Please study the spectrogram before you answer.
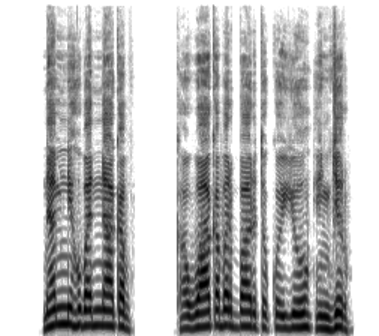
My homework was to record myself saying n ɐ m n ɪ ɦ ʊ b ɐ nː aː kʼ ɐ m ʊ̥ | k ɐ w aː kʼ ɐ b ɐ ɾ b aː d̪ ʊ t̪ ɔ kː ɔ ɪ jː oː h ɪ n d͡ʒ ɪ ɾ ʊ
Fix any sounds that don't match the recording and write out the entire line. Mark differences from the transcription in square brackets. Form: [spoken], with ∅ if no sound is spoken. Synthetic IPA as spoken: n ɐ m n ɪ ɦ ʊ b ɐ nː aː kʼ ɐ [b] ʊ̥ | k ɐ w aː kʼ ɐ b ɐ ɾ b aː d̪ ʊ t̪ ɔ kː ɔ ɪ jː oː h ɪ n d͡ʒ ɪ ɾ ʊ

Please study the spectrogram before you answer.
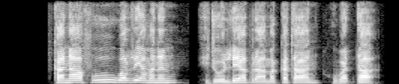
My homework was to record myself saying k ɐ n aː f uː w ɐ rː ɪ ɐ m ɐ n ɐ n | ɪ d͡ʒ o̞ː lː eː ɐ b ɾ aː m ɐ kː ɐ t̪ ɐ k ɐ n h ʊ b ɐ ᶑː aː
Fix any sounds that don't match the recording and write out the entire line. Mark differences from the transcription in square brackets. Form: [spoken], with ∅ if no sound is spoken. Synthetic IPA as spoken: k ɐ n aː f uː w ɐ rː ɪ ɐ m ɐ n ɐ n | ɪ d͡ʒ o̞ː lː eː ɐ b ɾ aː m ɐ kː ɐ t̪ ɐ [ʔ] ɐ n h ʊ b ɐ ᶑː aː

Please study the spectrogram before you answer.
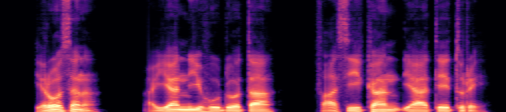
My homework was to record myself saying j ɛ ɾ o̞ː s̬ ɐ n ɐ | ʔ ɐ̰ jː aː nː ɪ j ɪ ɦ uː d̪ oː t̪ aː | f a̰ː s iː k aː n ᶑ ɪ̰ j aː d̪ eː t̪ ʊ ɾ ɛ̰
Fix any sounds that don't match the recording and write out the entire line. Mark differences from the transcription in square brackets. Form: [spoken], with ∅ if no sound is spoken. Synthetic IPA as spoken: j ɛ ɾ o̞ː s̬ ɐ n ɐ | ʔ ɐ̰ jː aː nː ɪ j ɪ ɦ uː d̪ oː t̪ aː | f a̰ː s iː k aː n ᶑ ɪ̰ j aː [t̪] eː t̪ ʊ ɾ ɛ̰

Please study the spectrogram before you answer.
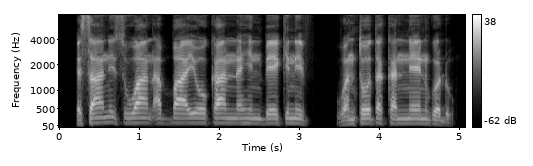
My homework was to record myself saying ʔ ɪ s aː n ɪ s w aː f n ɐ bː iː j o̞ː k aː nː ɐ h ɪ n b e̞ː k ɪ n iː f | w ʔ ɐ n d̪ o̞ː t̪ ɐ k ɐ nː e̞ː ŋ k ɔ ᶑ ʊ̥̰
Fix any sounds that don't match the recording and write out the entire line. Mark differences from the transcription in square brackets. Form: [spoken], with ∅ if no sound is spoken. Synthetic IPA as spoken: ʔ ɪ s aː n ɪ s w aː [∅] n ɐ bː [aː] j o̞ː k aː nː ɐ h ɪ n b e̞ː k ɪ n iː f | w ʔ ɐ n [t̪] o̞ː t̪ ɐ k ɐ nː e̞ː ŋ [ɡ] ɔ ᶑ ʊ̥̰

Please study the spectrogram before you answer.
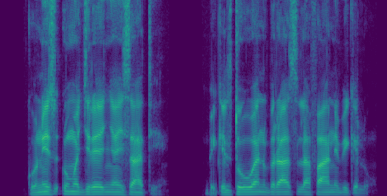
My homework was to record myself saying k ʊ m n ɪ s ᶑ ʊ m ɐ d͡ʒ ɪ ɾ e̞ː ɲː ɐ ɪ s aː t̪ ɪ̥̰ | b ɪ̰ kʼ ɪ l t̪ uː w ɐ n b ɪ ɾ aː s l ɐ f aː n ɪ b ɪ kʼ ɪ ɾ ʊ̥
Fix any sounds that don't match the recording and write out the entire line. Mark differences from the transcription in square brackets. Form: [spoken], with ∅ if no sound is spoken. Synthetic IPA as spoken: k ʊ [∅] n ɪ s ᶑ ʊ m ɐ d͡ʒ ɪ ɾ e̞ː ɲː ɐ ɪ s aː t̪ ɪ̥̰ | b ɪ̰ kʼ ɪ l t̪ uː w ɐ n b ɪ ɾ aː s l ɐ f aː n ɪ b ɪ kʼ ɪ [l] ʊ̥

